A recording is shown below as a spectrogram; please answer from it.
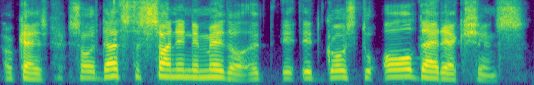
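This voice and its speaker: Bright, earnest Dutch-accented man. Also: high-pitched, brisk, no room sound. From Netherlands. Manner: earnest, searching for words. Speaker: caller. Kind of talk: casual explanation on a live stream.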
